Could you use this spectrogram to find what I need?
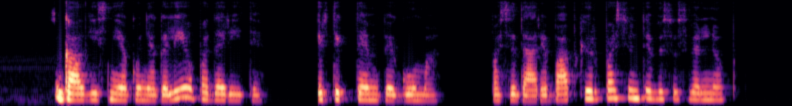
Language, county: Lithuanian, Telšiai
